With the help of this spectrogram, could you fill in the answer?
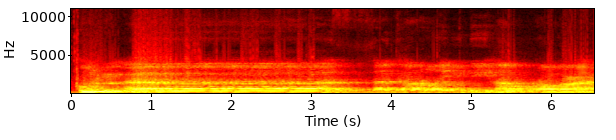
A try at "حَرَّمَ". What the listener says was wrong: Bukan har ya. Ha. Ha. Ha. Makhraj ha. Harrama, bukan harrama.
